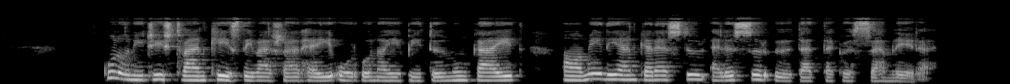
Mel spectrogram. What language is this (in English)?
Hungarian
